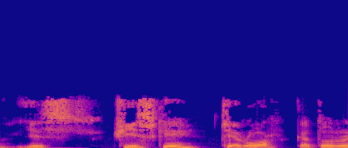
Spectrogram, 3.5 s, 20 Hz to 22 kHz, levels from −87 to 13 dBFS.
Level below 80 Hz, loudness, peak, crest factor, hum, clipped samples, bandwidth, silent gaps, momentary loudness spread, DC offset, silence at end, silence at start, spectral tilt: -58 dBFS; -20 LUFS; -6 dBFS; 14 dB; none; under 0.1%; 8 kHz; none; 9 LU; under 0.1%; 0 s; 0 s; -4.5 dB/octave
